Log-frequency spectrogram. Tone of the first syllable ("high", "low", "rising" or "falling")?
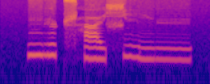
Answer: high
